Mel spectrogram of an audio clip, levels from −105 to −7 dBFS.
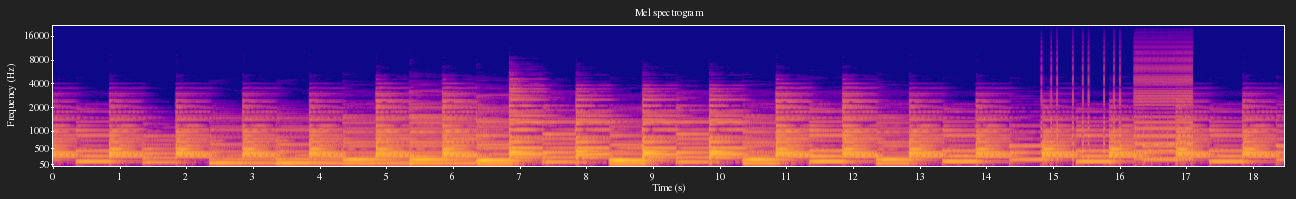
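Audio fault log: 14.83–16.02 s, GSM signalling bursts: a nearby 2G phone's short radio bursts get rectified, giving galloping ticks and brief 217 Hz buzzes, nearly as loud as the sound itself.
16.22–17.11 s, GSM phone buzz: the phone goes into a call and bursts steadily 217 times a second, so you get a hard, raspy buzz about 6 dB below the signal.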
